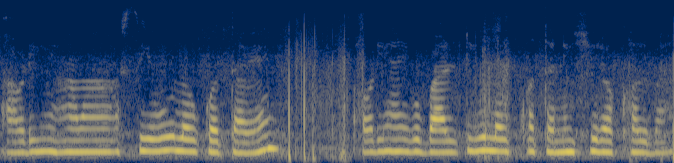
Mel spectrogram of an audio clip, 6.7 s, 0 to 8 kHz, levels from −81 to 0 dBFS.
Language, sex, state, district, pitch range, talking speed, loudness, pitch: Bhojpuri, female, Bihar, Gopalganj, 205-225 Hz, 115 wpm, -19 LUFS, 215 Hz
